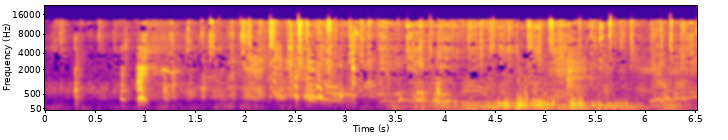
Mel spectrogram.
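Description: A pony's hooves on a gravel arena as it moves under a rider, with a couple of sharp knocks about a second in and a louder low rumble around five seconds in.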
